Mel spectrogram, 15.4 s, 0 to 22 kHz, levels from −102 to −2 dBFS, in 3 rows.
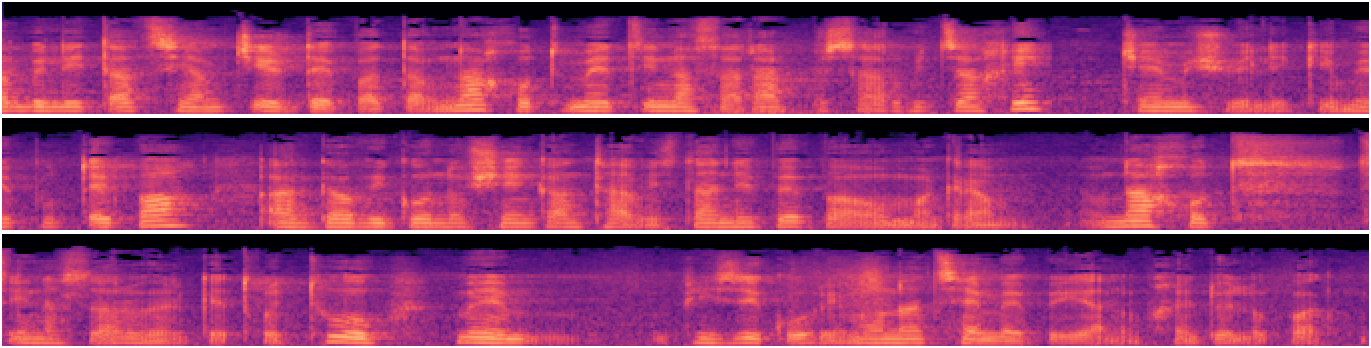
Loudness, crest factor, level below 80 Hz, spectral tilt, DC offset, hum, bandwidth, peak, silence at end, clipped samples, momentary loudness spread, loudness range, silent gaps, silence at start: -26 LUFS; 22 dB; -58 dBFS; -3 dB/octave; under 0.1%; none; 13 kHz; -6 dBFS; 0 s; under 0.1%; 10 LU; 3 LU; none; 0 s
